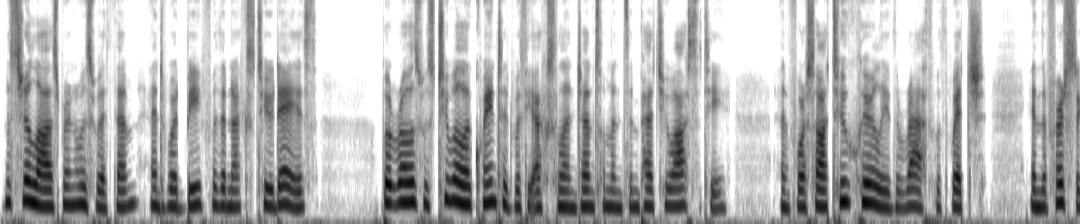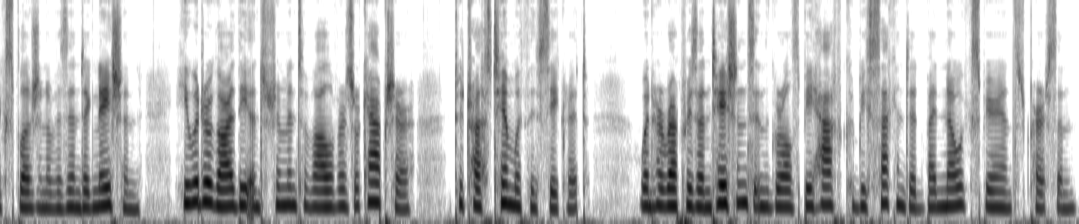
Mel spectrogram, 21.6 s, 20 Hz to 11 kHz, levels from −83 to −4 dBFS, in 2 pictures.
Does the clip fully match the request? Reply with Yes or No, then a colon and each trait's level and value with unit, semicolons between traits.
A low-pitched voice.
No: high, 210 Hz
